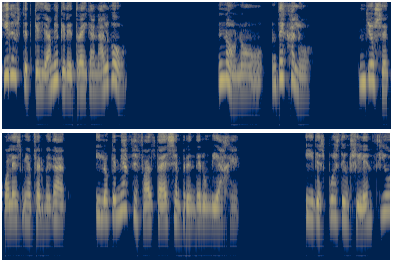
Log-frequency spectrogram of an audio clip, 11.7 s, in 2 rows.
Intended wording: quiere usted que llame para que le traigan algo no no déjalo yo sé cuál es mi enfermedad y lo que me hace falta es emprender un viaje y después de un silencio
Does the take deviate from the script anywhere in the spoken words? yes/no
yes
